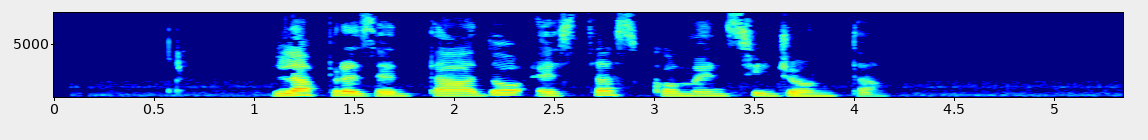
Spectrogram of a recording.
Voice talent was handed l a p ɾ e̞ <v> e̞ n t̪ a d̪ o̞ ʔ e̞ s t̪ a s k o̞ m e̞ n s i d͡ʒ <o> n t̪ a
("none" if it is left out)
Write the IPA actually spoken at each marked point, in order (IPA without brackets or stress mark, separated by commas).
z, o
